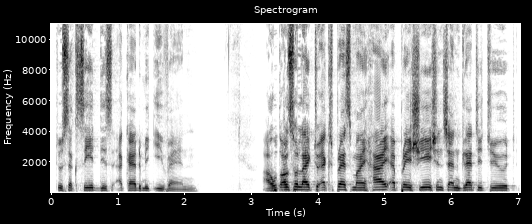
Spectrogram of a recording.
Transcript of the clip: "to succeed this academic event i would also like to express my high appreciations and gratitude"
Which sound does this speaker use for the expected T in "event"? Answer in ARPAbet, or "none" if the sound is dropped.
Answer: T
